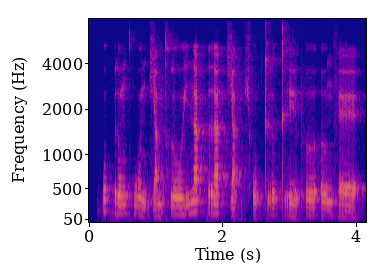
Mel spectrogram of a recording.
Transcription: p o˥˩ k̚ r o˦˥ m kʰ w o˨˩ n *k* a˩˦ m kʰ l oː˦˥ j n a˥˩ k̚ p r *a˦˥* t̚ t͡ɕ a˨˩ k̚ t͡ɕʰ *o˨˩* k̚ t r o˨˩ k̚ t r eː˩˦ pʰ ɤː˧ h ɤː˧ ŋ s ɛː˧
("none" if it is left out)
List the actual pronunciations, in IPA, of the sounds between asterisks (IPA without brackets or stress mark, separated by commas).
t͡ɕ, a˥˩, o˨˩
